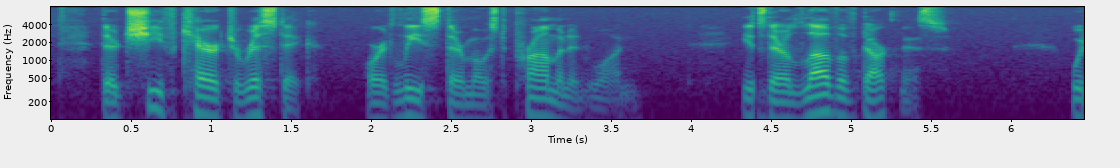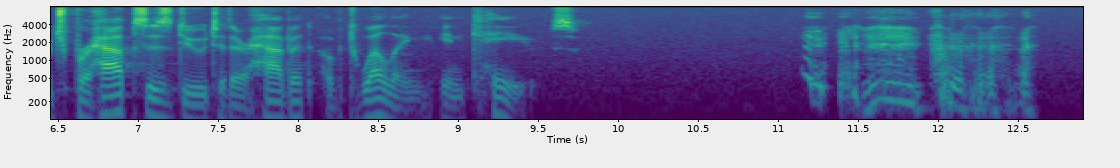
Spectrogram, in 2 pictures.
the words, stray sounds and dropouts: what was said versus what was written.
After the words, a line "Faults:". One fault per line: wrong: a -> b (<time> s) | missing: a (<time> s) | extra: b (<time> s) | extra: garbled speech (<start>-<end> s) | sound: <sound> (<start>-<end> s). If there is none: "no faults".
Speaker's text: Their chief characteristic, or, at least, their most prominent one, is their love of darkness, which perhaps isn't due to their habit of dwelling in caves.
Their chief characteristic, or, at least, their most prominent one, is their love of darkness, which perhaps is due to their habit of dwelling in caves.
Faults:
sound: dropout (4.4-4.4 s)
wrong: isn't -> is (7.1 s)
sound: laugh (11.1-12.7 s)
